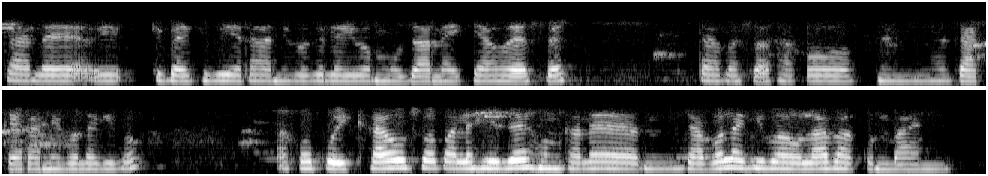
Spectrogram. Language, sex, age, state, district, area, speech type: Assamese, female, 30-45, Assam, Majuli, urban, conversation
